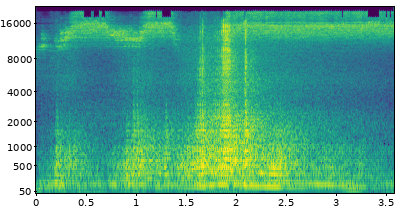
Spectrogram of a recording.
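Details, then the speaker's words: BMW X6M V8 running poorly with massive vacuum leaks: it revs unevenly with a lumpy note and a whirring rise. "it's running but uh not very well yeah that's a BMW running right now of course there's the obvious vacuum leak but then listen to it"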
